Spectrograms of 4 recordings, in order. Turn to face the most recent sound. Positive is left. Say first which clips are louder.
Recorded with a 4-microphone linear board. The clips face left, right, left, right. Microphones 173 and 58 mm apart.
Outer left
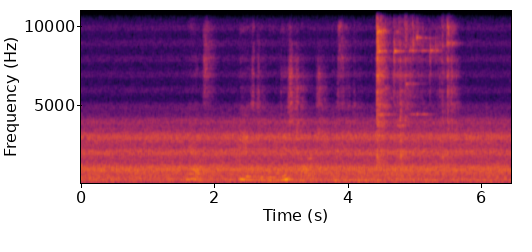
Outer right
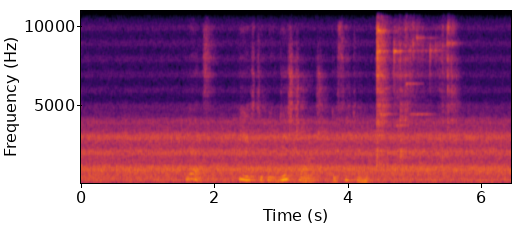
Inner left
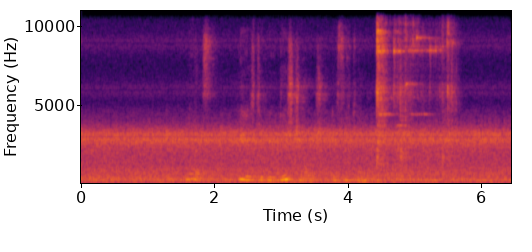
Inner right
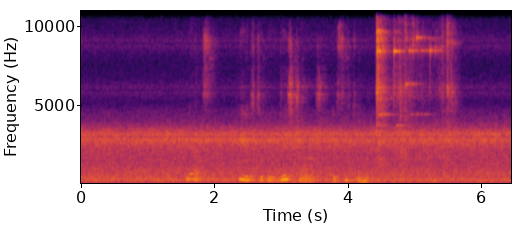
# even, inner left 1 dB
turn(degrees=40)  # may be behind; listen again after turning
